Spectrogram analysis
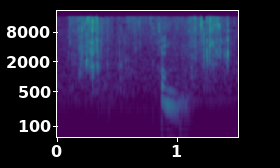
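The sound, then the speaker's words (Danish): A short, crisp bite into a chocolate thigh, with a quick crunchy snap near the start and a softer follow-through, fairly faint overall. “Han tok en bit av låret sitt og prøver å gi til oss.”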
